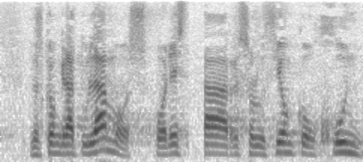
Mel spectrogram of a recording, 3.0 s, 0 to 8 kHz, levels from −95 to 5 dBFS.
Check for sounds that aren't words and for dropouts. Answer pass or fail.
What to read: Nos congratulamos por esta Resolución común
fail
